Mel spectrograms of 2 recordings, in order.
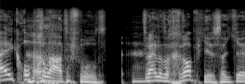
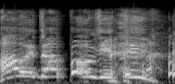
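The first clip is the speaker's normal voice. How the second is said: acted sudden shout, much higher and slower; 4 dB louder than usual. Retelling how someone suddenly stood up and called out: retelling a sudden shout. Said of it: "zou Anton Griep niet opstaan en ineens roepen".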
